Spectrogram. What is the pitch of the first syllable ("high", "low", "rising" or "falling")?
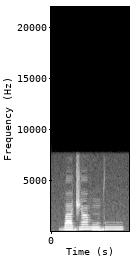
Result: low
